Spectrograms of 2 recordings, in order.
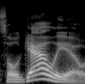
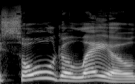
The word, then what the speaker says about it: Solgaleo: You probably think the big metal cat is called Solgaleo, right? Nope. It's actually Solgaleo, like Galileo.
